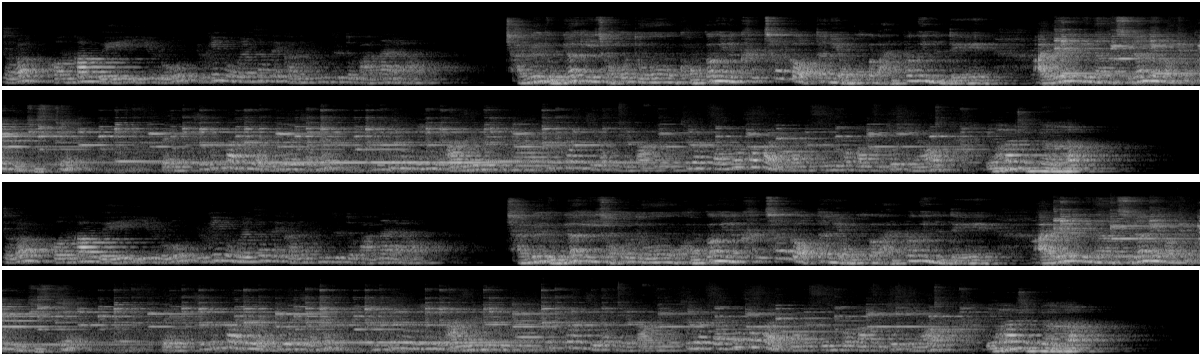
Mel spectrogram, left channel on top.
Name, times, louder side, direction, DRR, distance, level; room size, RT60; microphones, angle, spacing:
voice 1, 0.0-4.2 13.6-22.7, equal, ahead, -13 dB, 1.4 m, -29 dB
voice 2, 5.0-12.7 21.9-22.7, equal, 80° left, -5 dB, 0.7 m, -26 dB
sound 1, 10.3-21.7, left 1 dB, 70° right, 0.9 m, -29 dB
3.0 x 2.3 x 2.7 m, 1.2 s
head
